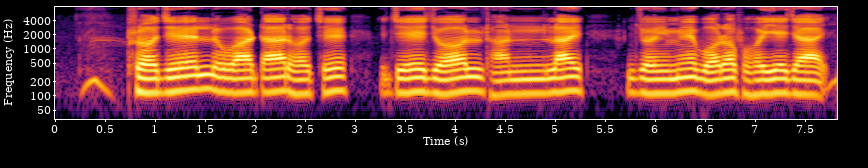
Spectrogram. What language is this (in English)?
Bangla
